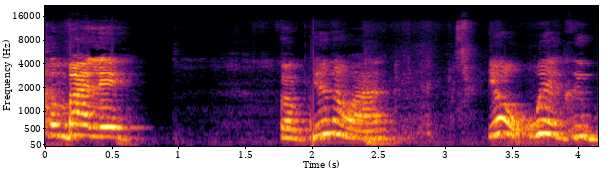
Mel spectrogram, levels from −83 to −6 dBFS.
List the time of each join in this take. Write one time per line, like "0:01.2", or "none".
0:01.9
